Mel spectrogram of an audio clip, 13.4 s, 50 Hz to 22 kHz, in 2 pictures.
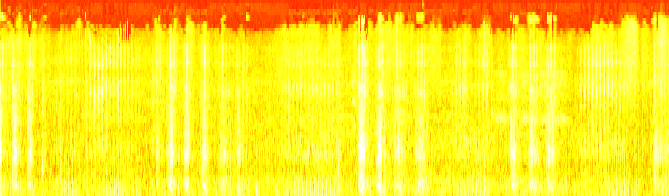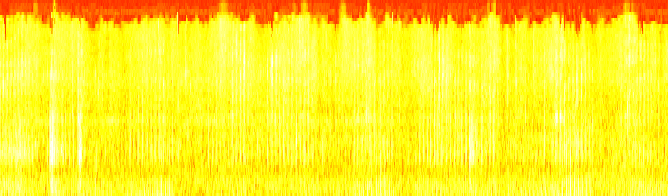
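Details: Domestic cat named Gnusmas snoring while asleep, recorded August 2020; soft, low rhythmic breathing rasps with repeated pulses, purr-like, in a quiet indoor room.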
